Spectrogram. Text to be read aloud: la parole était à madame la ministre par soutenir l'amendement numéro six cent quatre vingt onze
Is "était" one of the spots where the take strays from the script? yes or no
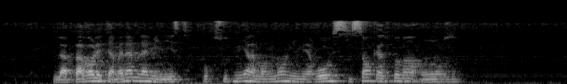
yes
